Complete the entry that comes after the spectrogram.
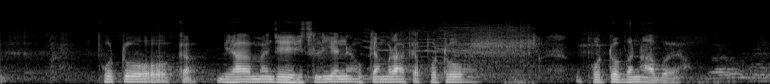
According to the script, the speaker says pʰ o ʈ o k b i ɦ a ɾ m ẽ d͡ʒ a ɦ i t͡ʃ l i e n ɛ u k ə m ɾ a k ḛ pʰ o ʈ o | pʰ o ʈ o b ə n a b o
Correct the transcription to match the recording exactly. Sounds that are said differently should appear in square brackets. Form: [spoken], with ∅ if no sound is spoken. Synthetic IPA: pʰ o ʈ o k b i ɦ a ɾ m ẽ d͡ʒ [e] ɦ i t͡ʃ l i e n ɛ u k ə m ɾ a k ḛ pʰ o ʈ o | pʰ o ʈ o b ə n a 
